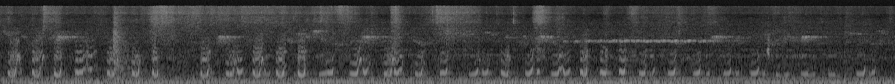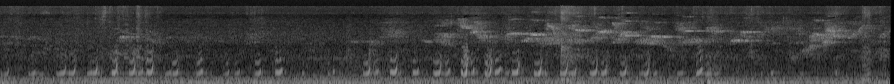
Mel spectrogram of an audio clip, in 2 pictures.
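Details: A baby guinea pig gives a rapid string of short, squeaky chirps nearly throughout, bursts of several notes separated by brief pauses, with a few higher, thinner squeaks near the end over a steady low hum.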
